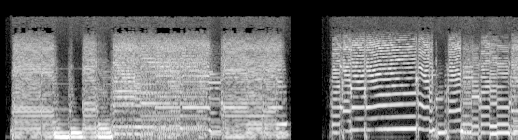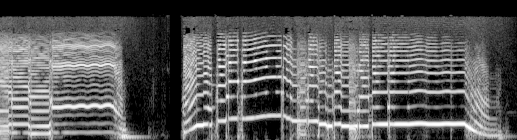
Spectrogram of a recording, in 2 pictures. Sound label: Music Distortion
